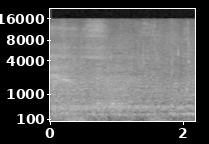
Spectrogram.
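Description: Honeybees buzzing around an opened hive box, a steady hum.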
